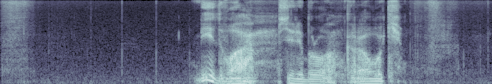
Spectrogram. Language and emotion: Russian, sad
